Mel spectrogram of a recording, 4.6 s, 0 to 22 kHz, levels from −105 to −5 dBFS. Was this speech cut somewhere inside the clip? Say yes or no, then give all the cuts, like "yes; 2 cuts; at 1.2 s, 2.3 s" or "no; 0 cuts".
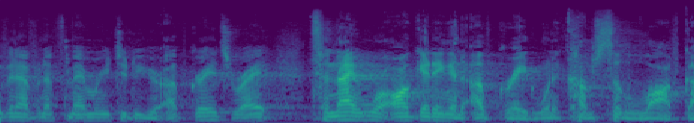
no; 0 cuts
